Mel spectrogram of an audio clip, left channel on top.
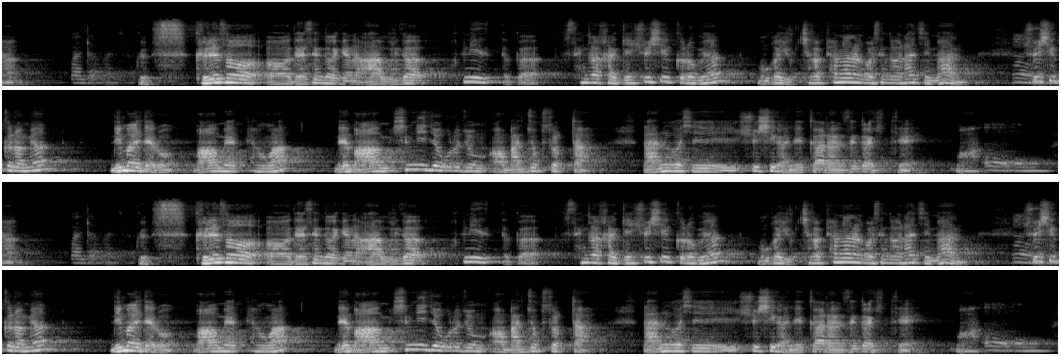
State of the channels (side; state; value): both; identical; correlation 1.00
